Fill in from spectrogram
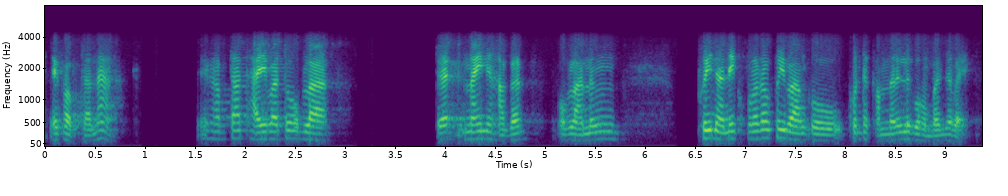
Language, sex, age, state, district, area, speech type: Bodo, male, 30-45, Assam, Kokrajhar, rural, conversation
